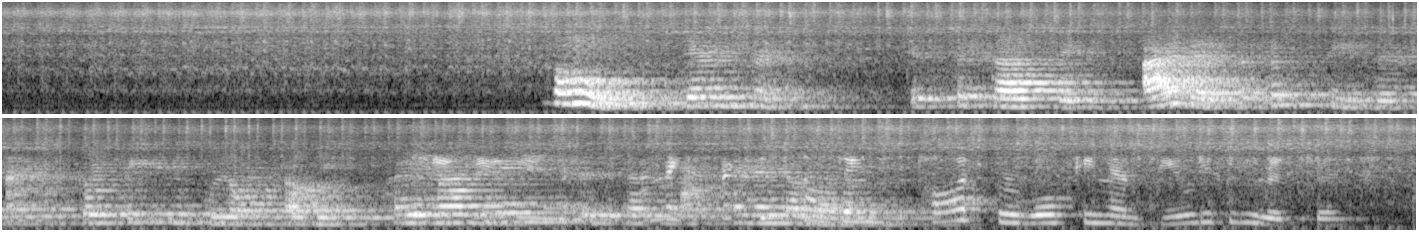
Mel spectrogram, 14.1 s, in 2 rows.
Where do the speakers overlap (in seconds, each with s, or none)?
9.2 s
